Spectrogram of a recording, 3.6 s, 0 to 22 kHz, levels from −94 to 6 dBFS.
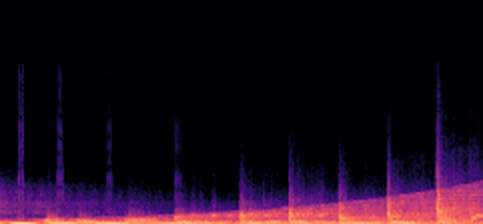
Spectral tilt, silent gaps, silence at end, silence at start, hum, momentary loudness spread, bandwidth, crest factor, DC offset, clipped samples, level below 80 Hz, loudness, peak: -10.5 dB/octave; none; 0 s; 0 s; none; 4 LU; 3.8 kHz; 10 dB; under 0.1%; under 0.1%; -12 dBFS; -15 LUFS; 0 dBFS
